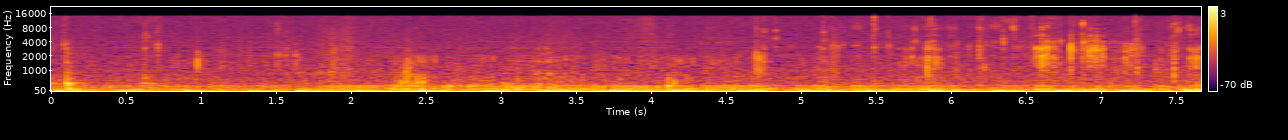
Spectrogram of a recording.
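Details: Black cat eating beef snacks indoors: steady, rhythmic chewing pulses over a low rumble, with soft crunchy clicks scattered throughout.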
